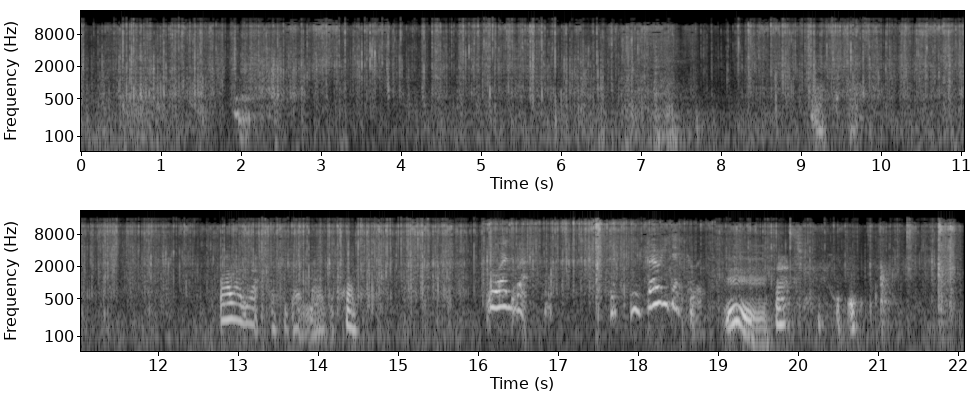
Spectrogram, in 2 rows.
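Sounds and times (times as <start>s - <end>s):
wrapping paper rustling: 0.0s - 22.0s.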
